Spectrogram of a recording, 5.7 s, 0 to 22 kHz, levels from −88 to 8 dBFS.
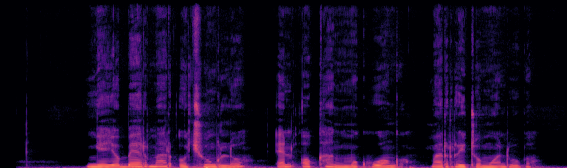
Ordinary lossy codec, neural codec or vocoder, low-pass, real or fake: none; none; none; real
